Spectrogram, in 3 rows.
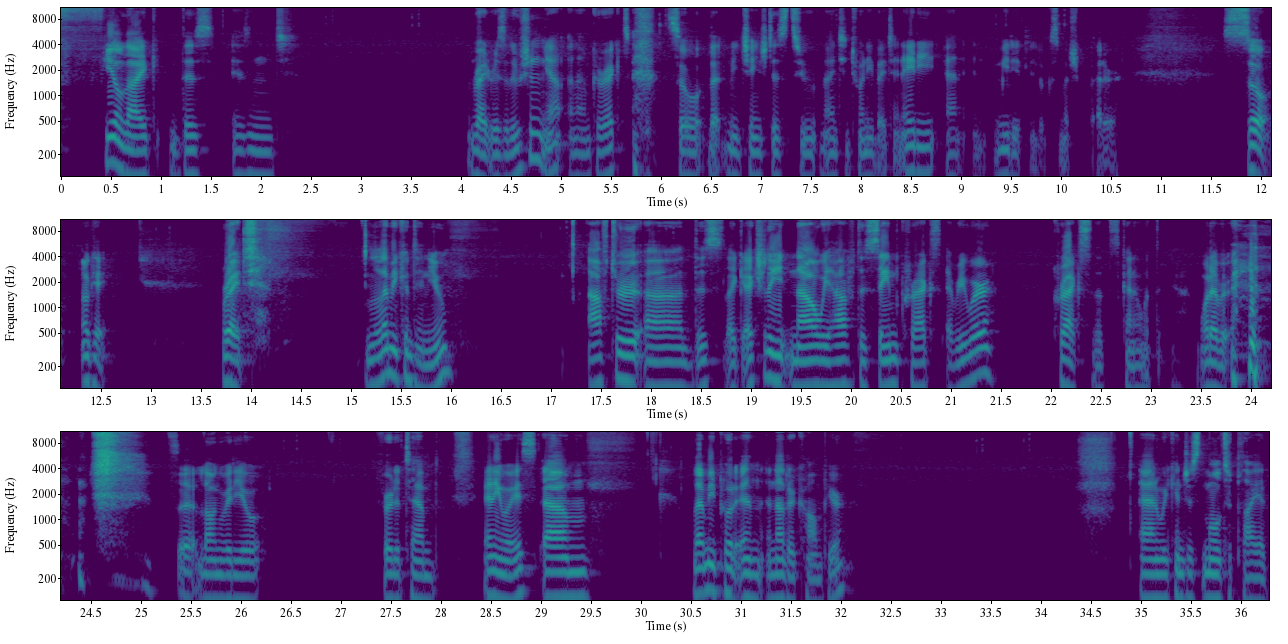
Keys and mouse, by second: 1.5-1.9 drag, 2.2-2.6 drag, 2.7 drag, 3.5 click, 6.0 click, 7.2 click, 7.7 click, 7.9 F1, 8.9 Escape, 9.4 click, 10.0 click, 10.3 click, 13.1-13.6 drag, 14.1 F1, 15.5 Escape, 17.1 right click, 17.1 click, 18.2 drag, 18.2 right drag, 18.5-18.9 right drag, 18.8 click, 19.1 click, 19.3 F1, 26.0 Escape, 26.5 click, 27.0-27.9 drag, 28.0 click, 28.5-28.8 drag, 28.9 drag, 29.3 click, 29.5 click, 30.3 right click, 30.3 drag, 30.5 right click, 30.9 click, 31.6-32.6 typing, 33.4 drag, 33.9 drag, 34.4 click, 34.8 click, 35.2 click, 36.1 click.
